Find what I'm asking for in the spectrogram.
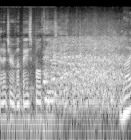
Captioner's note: laughter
